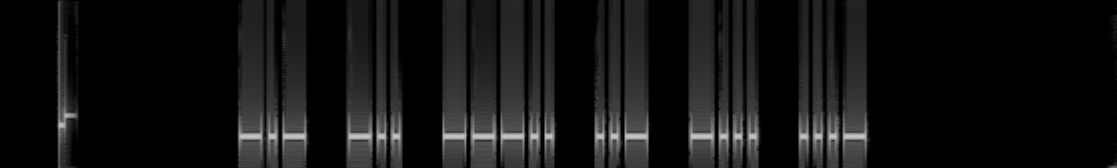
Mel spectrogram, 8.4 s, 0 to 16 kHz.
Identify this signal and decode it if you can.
Morse code, heard as a keyed tone, about 22 wpm, spaced as for 16 wpm, 700 Hz. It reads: KD8UBV
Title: USA Call Signs - 6 Characters - 2x Character Spacing - 22wpm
